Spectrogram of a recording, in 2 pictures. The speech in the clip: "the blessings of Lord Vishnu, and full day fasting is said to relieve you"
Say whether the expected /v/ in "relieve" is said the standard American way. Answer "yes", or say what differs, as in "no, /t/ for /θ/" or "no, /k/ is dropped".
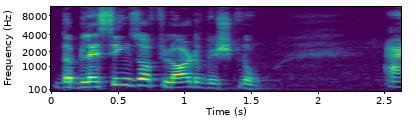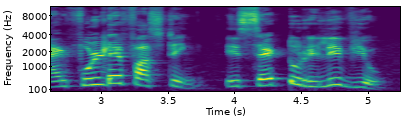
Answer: yes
